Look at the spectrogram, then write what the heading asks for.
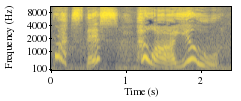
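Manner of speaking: loud, high start, slow incredulous question; astonished demand. Acted. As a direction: demand answers, utterly staggered. Staggered Duke confronts intruders.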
